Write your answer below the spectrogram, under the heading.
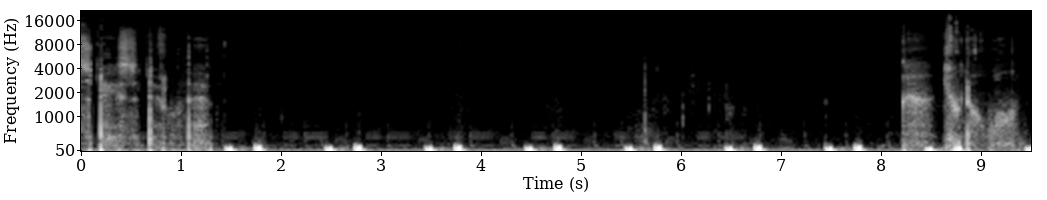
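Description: Regular low double thumps about 60 a minute, a steady heartbeat through a stethoscope in a roleplay, with whispering at start and end.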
